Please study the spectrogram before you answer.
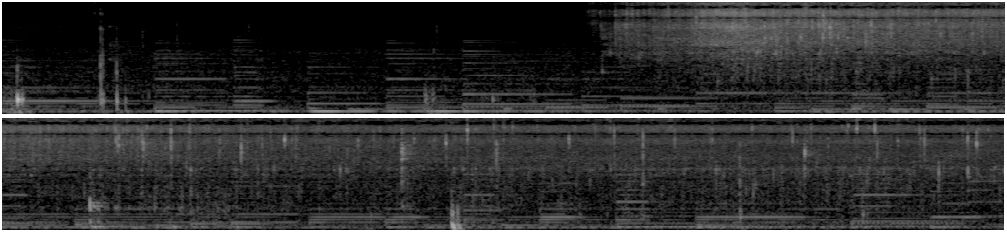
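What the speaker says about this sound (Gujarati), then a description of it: "પેટીસને આપણે બંને બાજુ થોડી ફ્રાય કરી લઈશું." Bread patties coated in gram flour batter deep frying in hot oil, a steady loud sizzle with crackling that rises after a few seconds and holds, with occasional clinks.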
